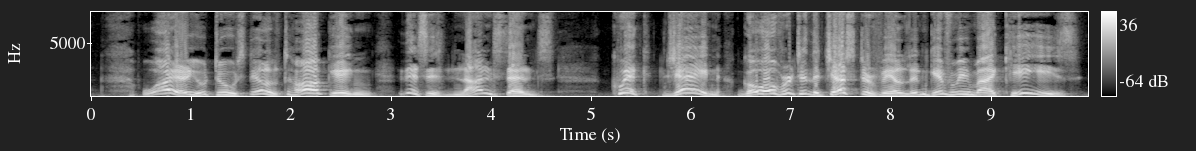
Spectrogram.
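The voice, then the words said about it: Old man voice. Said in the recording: “the old man voice”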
